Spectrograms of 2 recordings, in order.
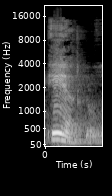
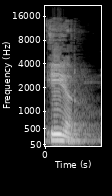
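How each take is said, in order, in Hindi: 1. यह शब्द स्वर ध्वनि से शुरू होता है। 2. यह शब्द स्वर ध्वनि से शुरू होता है।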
